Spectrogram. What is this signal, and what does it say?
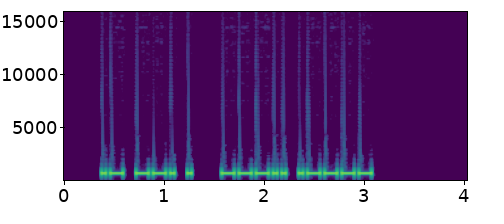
Morse code, heard as a keyed tone, about 28 wpm, 700 Hz. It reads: AGE 81
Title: Practice QSO - Exchange 3 - More Info - 28wpm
